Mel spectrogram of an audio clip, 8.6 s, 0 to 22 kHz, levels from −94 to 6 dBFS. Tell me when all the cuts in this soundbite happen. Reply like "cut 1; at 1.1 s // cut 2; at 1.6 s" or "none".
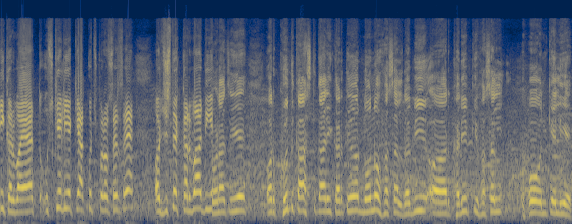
cut 1; at 3.1 s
